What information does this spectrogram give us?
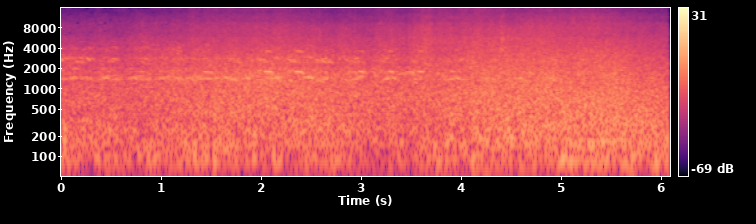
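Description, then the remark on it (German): Continuous ocean surf washing steadily onto the shore, a broad rushing roar with no pauses, joined by faint seagull calls. No one speaks. “Überall um dich herum sind die Geräusche des Meeres und der Möwen.”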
